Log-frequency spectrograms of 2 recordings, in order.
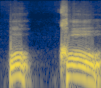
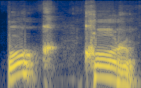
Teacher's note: শব্দের শুরুতে অ থাকলে এবং তারপরে যদি ক্ষীয় থাকে, তাহলে এই আদ্য অ এই উচ্চারণ কি হয়ে যাবে, ও হয়ে যাবে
